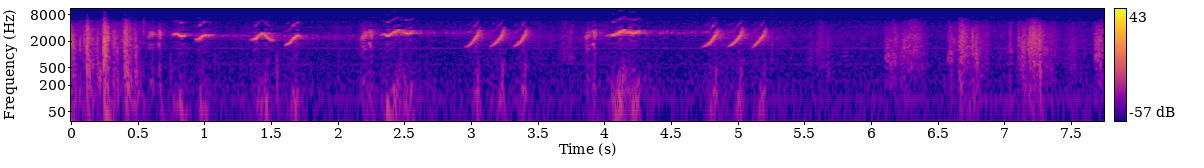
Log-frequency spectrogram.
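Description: A quick run of light taps fades out within the first half second. Bird chirps follow: short rising whistled calls in twos and threes over a faint steady tone, ending a little after five seconds. From about six seconds in come soft, noisy footfalls, about two a second.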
